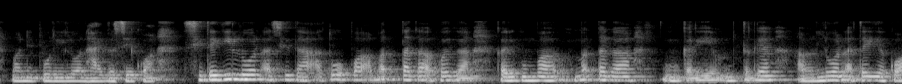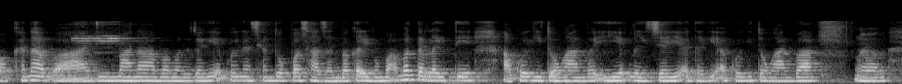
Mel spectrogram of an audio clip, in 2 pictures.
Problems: background sounds at intervals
